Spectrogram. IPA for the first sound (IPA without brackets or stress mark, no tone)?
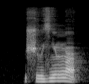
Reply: ʃ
